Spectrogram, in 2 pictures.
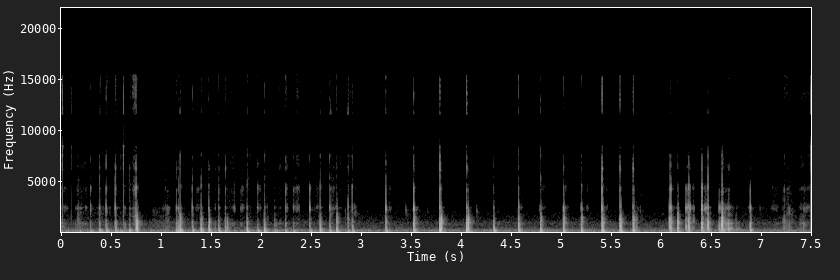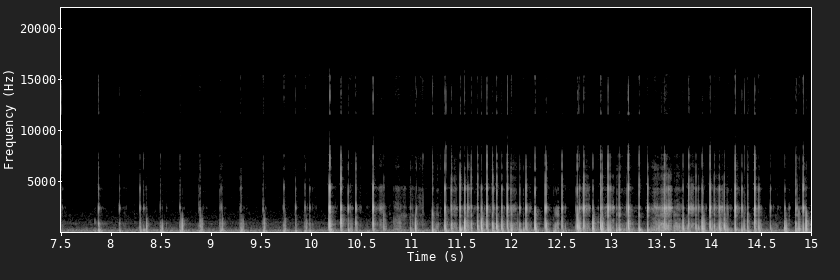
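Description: Fingertips and nails tap rapidly on the pale wooden lid of a small, palm-sized round wooden box with a woven side, which seems hollow. The taps are short and dry with a low, woody knock and almost no ring, and they come in a quick, uneven stream. Toward the end the sound turns denser and busier, with brighter, scratchy texture filling the gaps between taps.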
